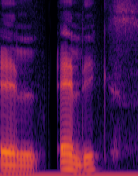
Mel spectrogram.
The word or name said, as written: helix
